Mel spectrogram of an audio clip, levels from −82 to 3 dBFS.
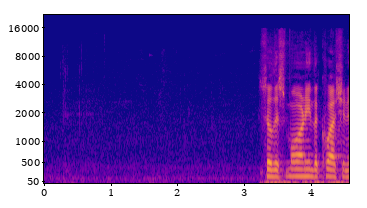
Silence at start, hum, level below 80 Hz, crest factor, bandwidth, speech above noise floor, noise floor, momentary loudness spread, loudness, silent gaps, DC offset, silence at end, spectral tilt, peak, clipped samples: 3.25 s; none; -48 dBFS; 24 dB; 16 kHz; 37 dB; -57 dBFS; 3 LU; -21 LUFS; none; under 0.1%; 0 s; -5 dB/octave; -2 dBFS; under 0.1%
